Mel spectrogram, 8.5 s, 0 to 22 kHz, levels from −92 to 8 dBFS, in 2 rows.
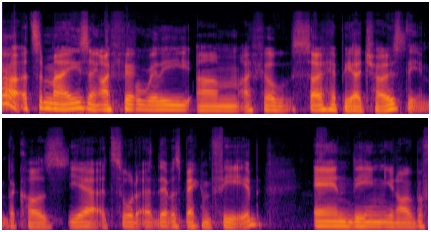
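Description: Bursts of packet loss occur at 1.27, 3.97, 4.87 and 6.19 s, each about 90 ms long. The receiver fills about 60 ms by stretching and fading the last speech, heard as a brief held buzz or hiss, then resumes with about 60 ms skipped.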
